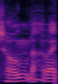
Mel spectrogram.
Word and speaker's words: 적나라: 그래서 정나 이게 나라고 썼는데 우리 발음할 땐 정나라 이렇게 발음이 돼야 되거든요.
